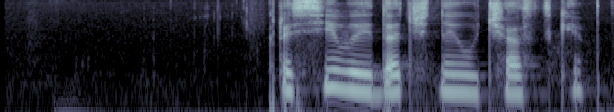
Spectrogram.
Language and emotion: Russian, neutral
